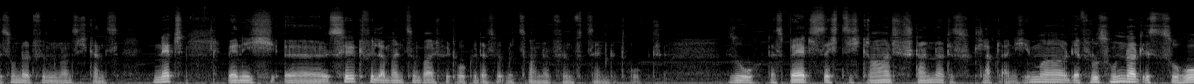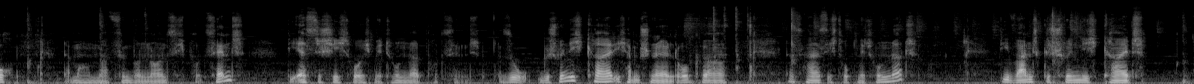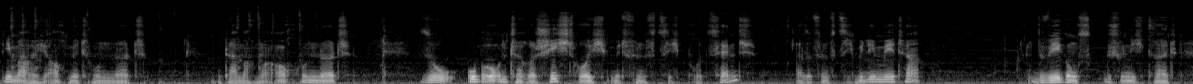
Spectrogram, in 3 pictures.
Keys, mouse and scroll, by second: 10.2 click, 12.1 KP_9, 12.9 KP_5, 13.3 Tab, 17.5 click, 18.8 KP_1, 19.1 KP_0, 19.3 KP_0, 19.9 Tab, 22.4 Tab, 23.7 KP_1, 24.0 KP_0, 24.2 KP_0, 24.8 Tab, 25.5 Tab, 26.0 KP_1, 26.3 KP_0, 26.5 KP_0, 26.9 Tab, 30.8-32.1 drag, 35.0 click.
